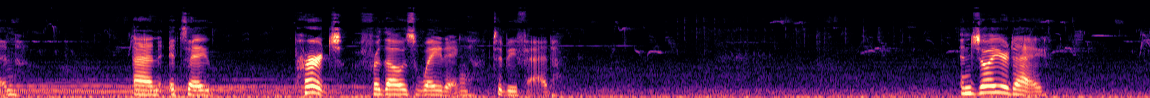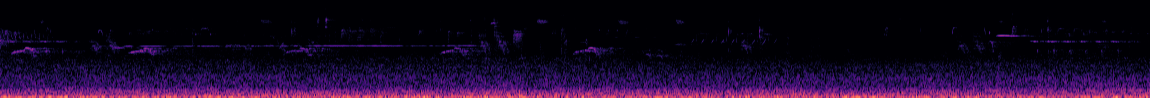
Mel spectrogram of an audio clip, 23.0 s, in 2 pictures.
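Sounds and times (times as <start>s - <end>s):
high whistled bird notes: 0.0s - 7.4s
low background rumble: 0.0s - 23.0s
songbirds chirping: 0.0s - 23.0s.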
